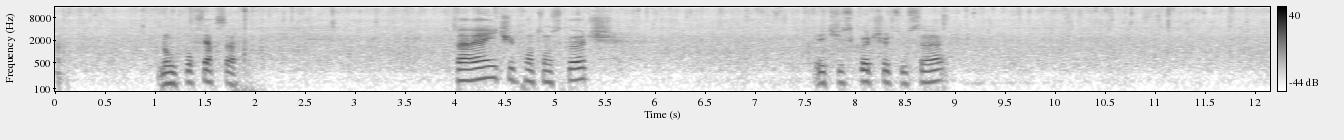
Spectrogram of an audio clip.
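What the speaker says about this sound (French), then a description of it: "Il pleut partout." Steady rain hisses in the background throughout, while someone speaks in short bursts over it.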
